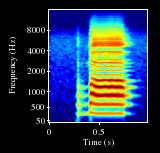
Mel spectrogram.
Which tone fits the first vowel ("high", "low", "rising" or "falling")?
high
